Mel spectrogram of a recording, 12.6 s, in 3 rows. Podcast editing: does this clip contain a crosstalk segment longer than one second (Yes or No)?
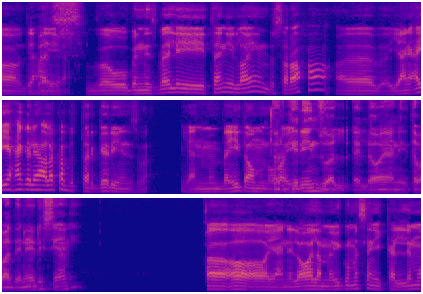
No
